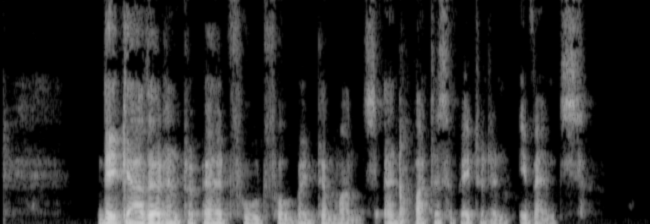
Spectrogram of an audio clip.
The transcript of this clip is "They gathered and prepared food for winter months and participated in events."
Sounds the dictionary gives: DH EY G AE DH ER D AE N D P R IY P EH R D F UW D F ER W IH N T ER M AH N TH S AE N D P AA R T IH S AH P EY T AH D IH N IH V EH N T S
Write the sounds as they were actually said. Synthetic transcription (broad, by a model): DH EY G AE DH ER D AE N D P R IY P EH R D F UW D F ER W IH N T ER M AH N T S AE N D P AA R T IH S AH P EY T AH D IH N IH V EH N T S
